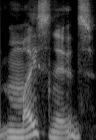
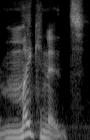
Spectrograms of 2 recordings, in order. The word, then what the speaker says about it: Myconid: And then Mycenids are Myconids. No, I know. Myconids.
